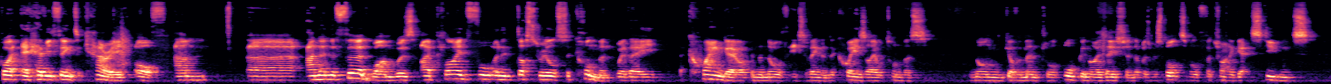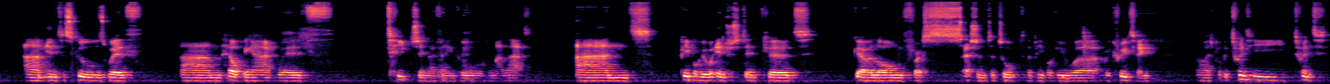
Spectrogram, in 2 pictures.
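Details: Stammering since early childhood, persisting throughout his career, in an adult male civil servant.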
